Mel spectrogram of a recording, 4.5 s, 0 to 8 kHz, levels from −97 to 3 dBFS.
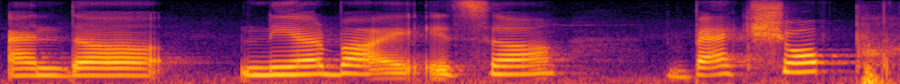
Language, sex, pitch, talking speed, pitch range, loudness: English, female, 250 Hz, 95 wpm, 215-265 Hz, -14 LUFS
